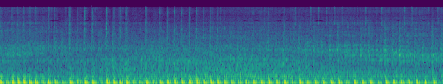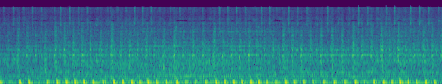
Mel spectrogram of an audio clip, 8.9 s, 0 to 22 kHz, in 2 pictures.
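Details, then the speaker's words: Honda GL single-cylinder motorcycle, about 70 overbore, idling: revs drift up and down by themselves and won't stabilise; surging idle, cause not yet diagnosed. "Nah kalau kita dengarkan suaranya nahah lonjak-lonjak ke sendiri keceil sendiri"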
